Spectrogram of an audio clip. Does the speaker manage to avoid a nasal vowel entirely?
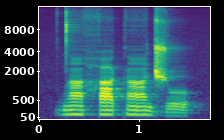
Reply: no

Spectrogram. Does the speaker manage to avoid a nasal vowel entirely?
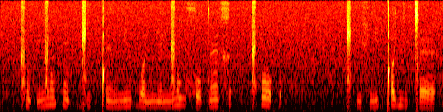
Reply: no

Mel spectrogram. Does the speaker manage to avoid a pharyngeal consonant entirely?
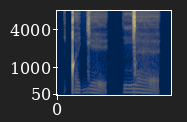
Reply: yes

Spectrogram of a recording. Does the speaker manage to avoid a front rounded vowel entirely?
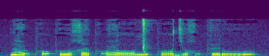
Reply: no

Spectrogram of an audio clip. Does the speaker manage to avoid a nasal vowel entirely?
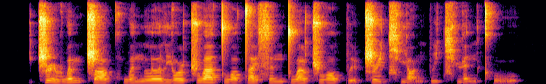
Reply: yes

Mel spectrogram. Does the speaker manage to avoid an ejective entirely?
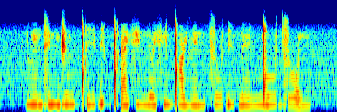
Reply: no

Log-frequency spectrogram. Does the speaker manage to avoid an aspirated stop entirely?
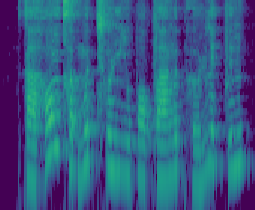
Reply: no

